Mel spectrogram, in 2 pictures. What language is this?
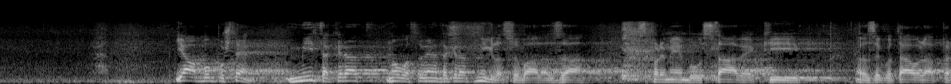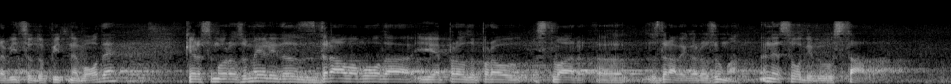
Slovenian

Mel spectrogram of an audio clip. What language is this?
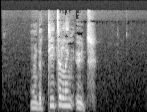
Western Frisian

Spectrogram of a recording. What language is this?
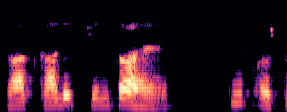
Hindi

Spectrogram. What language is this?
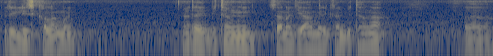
Bodo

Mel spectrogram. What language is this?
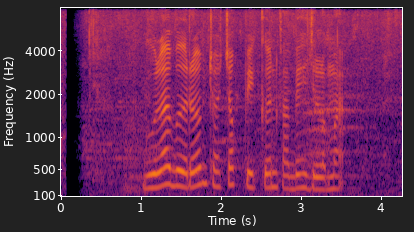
Sundanese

